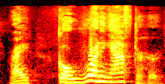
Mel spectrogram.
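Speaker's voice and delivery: ordinary talk, nothing marked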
